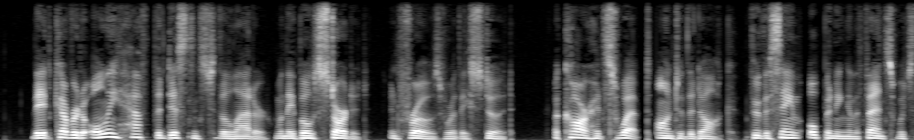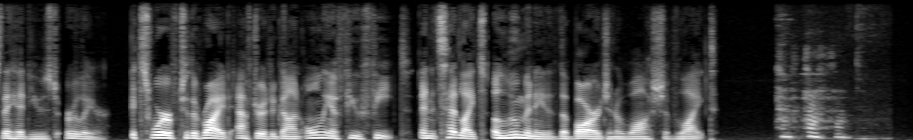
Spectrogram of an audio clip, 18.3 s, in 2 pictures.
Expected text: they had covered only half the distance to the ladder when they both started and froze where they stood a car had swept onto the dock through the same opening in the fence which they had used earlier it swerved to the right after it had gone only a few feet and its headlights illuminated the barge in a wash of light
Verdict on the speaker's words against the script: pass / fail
pass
